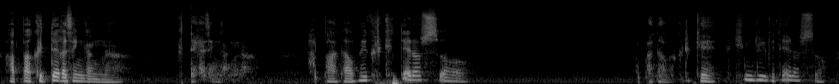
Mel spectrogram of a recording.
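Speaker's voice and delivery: hushed, fading into whispers; soft, pained reproach to a father; tearful son, retold. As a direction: quietly voice a hurt child remembering. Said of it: "아들이 또 막 울기 시작하는".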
